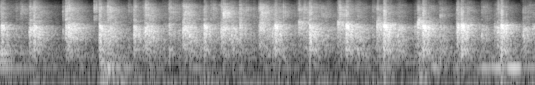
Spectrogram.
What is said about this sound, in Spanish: De la ofrenda de palmas al Señor.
